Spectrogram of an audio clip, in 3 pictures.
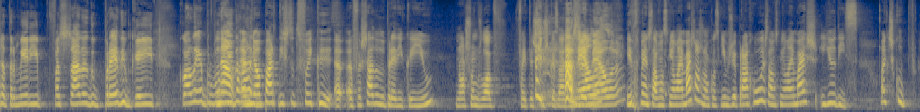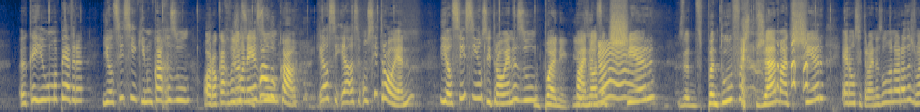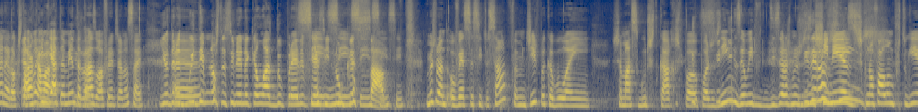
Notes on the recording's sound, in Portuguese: Livra-te ao vivo na Festa do Livro da Amadora. Gravado a 8 de setembro na 8ª Festa do Livro na Biblioteca Fernando Piteira Santos, na Amadora. Se ouvirem um tic, tic, tic, pedimos desculpa.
